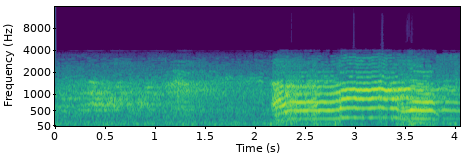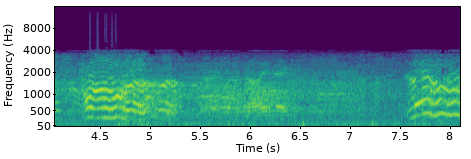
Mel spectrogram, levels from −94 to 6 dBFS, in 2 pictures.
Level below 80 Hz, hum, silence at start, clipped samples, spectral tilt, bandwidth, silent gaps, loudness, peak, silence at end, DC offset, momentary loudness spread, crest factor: -38 dBFS; none; 0 s; under 0.1%; -9.5 dB/octave; 4.1 kHz; none; -10 LUFS; 0 dBFS; 0 s; under 0.1%; 19 LU; 12 dB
